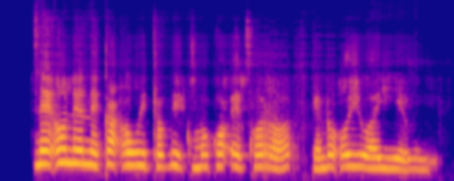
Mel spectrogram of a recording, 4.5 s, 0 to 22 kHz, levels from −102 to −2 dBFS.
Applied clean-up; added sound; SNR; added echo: neural mask model DeepFilterNet 3.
